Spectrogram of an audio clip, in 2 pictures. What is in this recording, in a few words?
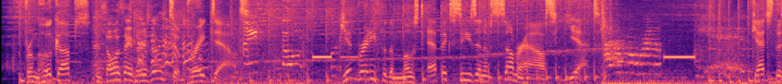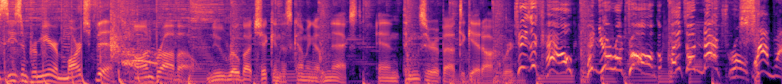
Male Promo, en-AU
